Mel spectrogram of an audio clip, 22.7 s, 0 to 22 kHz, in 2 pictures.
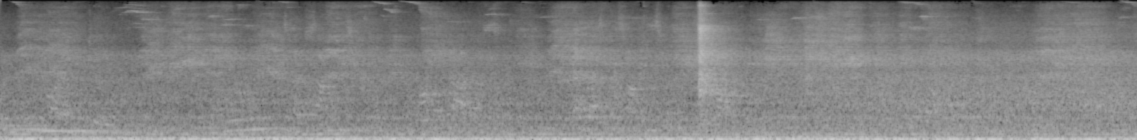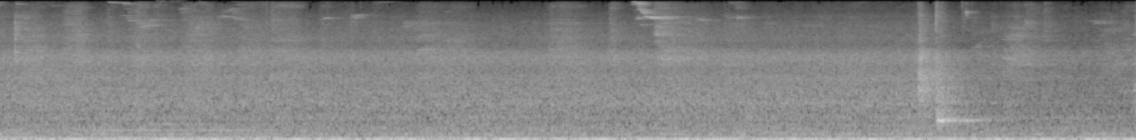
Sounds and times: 0.0s air conditioning 22.7s

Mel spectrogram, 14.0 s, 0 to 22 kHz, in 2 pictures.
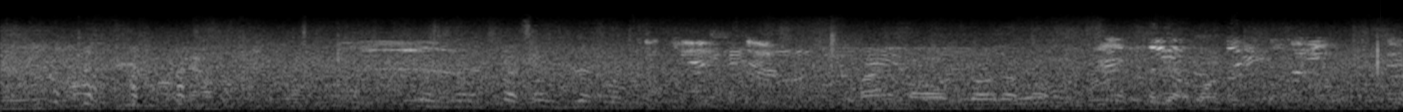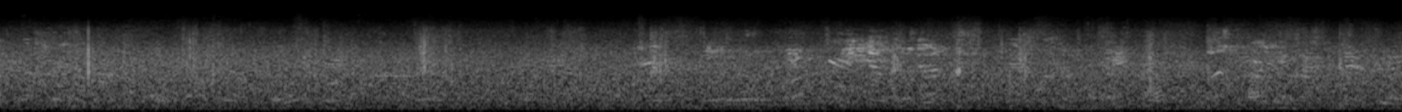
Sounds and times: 0.0s groups of pedestrians walking the area 14.0s

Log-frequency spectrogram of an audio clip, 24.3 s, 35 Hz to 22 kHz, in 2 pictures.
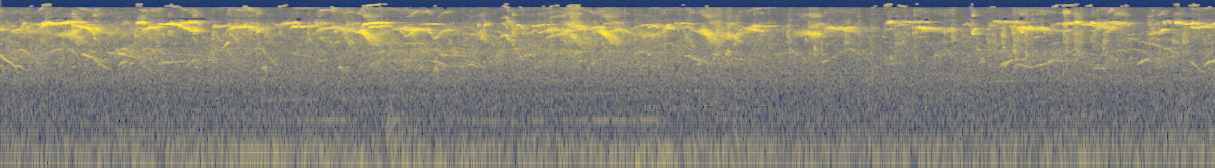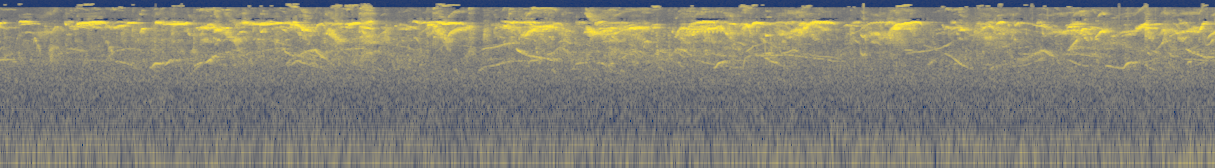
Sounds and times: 0.0s Birds 24.3s

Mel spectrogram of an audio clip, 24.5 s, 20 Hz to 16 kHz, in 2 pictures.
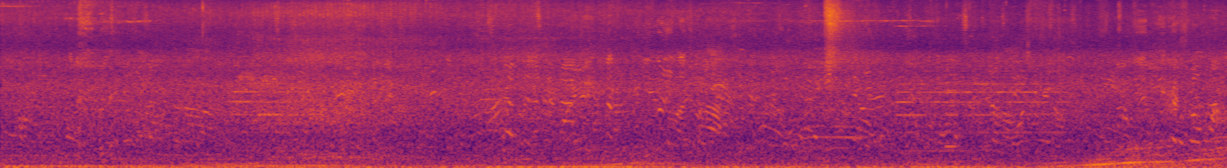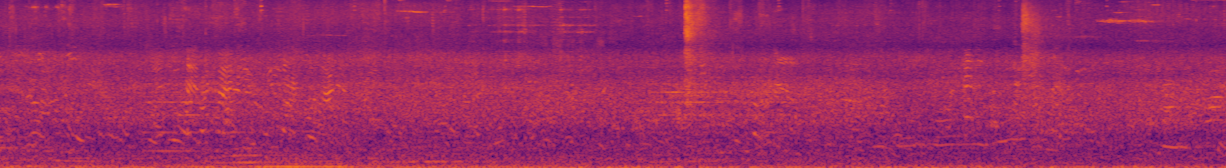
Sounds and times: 0.0s Traffic Sound 24.5s
0.0s Walking in the street 24.5s
0.0s moving pedestrians 24.5s

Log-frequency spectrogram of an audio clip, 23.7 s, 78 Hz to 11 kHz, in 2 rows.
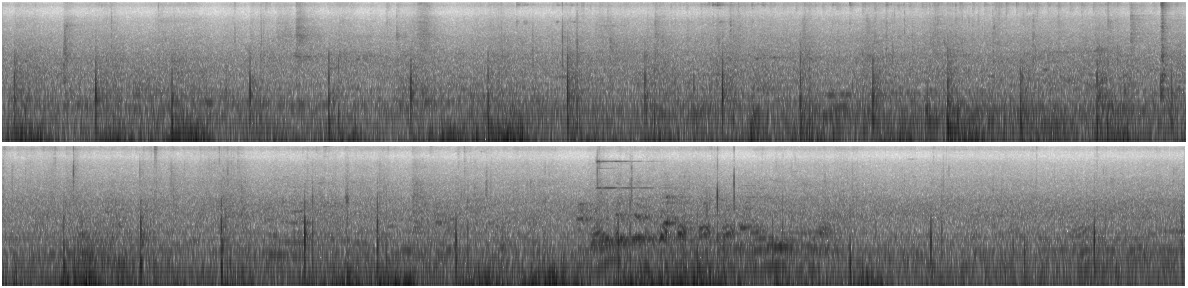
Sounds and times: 0.0s Walking through Barrage Vauban 23.6s
0.1s people passing by 23.6s

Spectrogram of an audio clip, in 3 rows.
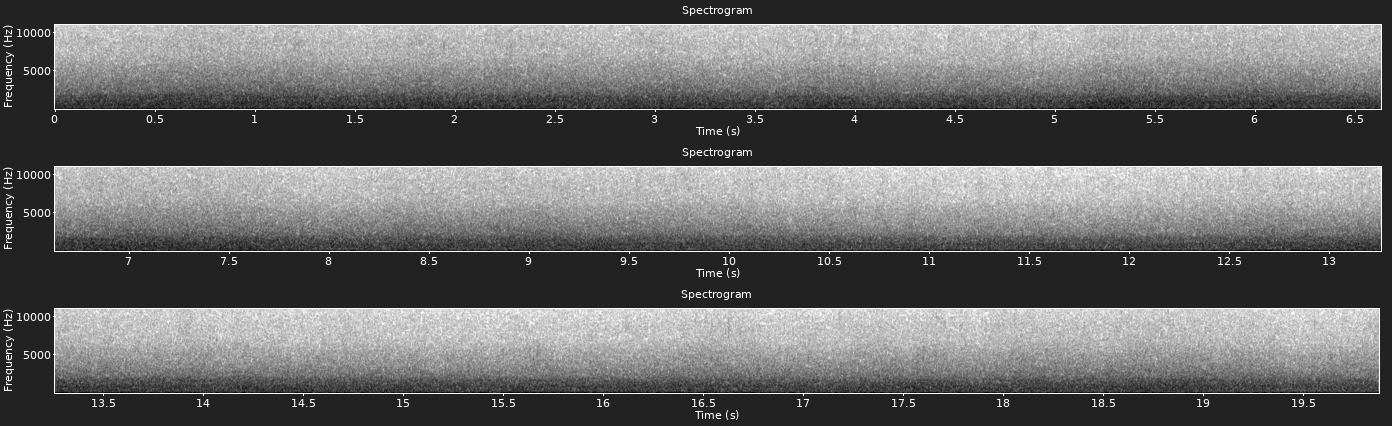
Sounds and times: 0.0s ship pass by 19.8s

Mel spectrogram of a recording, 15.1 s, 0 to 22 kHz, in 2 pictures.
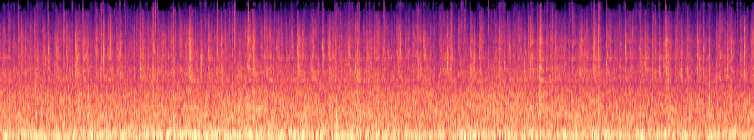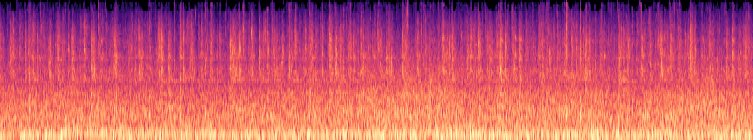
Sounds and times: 0.0s Wind blowing through the Hague Beach Stadium 15.0s

